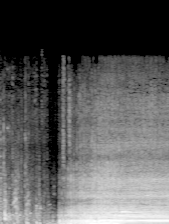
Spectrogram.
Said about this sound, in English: The man climbs on and prepares to start it. The rear wheel's been mounted on a rotating test stand, and as the man cajoles the engine into life, it spins rapidly while the bike remains stationary.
